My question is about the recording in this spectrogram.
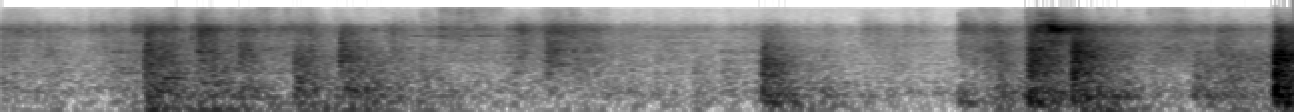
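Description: Boxers sparring in a ring: irregular thuds and slaps of gloved punches landing and feet moving on the ring canvas, the loudest thud near the end.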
